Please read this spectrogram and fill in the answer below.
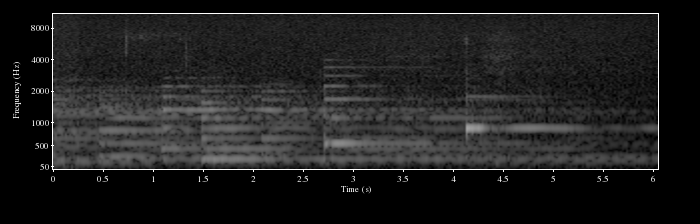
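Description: Soft piano music: held chords, with new notes struck now and then, each ringing on, slowly getting quieter.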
